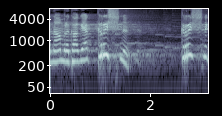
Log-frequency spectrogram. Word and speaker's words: कृष्ण: नाम रखा गया कृष्ण कृष्ण कहने में जीभ घूमती है बोलो घूमी जिसकी नहीं घूमी गलत बोल रहा है हां सही उच्चारण करेंगे तो जीव तो भगवान का नाम रखा गया कृष्ण और कृष्ण का दूसरा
